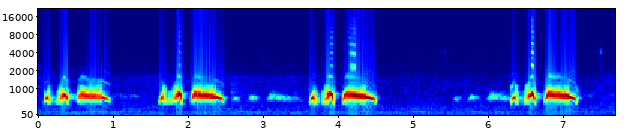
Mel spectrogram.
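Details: Spotted dove singing in the 'giọng đồng thổ' coo style: four low, soft cooing phrases about every two seconds, each with two short notes then a longer drawn-out coo, with faint murmured notes between phrases.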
